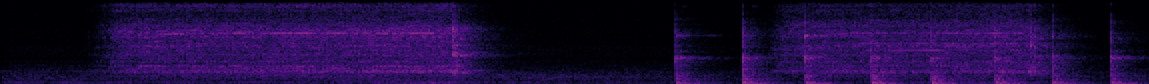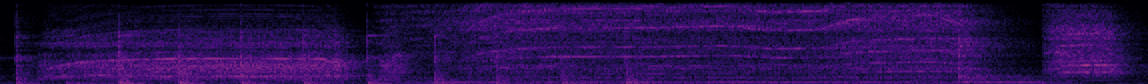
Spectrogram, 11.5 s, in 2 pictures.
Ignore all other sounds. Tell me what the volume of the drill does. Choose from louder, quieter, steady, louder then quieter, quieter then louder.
quieter then louder.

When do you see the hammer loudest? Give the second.
4 s.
